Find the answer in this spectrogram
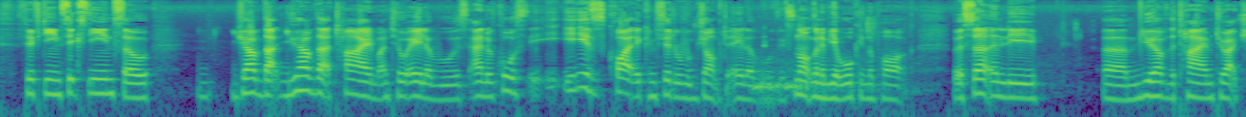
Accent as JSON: {"language": "English", "region": "London", "country": "United Kingdom", "moved": "as an adult", "lives_now": "Luton, United Kingdom", "said": "I'm actually from London, so I only moved to Luton last year"}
